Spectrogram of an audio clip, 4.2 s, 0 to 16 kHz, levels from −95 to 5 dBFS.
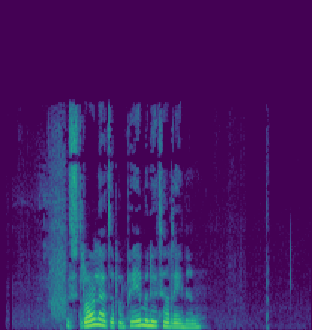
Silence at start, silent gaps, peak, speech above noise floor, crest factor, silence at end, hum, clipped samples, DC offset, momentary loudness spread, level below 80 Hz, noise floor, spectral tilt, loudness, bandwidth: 0.7 s; none; -2 dBFS; 50 dB; 20 dB; 1.5 s; none; under 0.1%; under 0.1%; 15 LU; -76 dBFS; -70 dBFS; -6 dB/octave; -20 LUFS; 11.5 kHz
